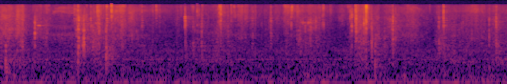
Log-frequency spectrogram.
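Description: Faint rustling and a few scattered soft clicks from hands handling a fabric rifle backpack, over a low steady hum.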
